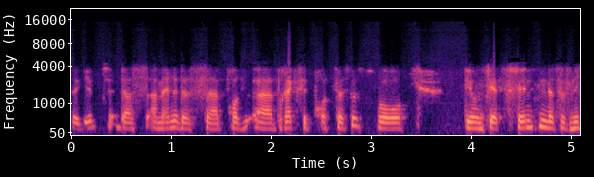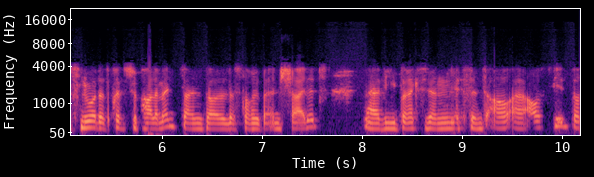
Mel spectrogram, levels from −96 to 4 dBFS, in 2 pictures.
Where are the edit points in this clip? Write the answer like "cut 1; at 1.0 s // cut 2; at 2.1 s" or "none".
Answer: none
